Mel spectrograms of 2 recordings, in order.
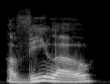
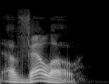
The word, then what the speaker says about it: Avelo: So I've heard it pronounced in the press Avilo, Avilo, and Avello. I think it's Avello. Max, yeah, what do you take? – That was my guess.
